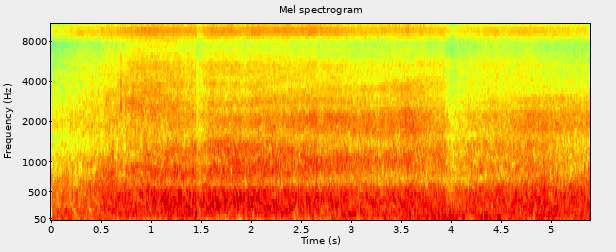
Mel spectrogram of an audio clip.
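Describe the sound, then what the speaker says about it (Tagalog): Large ocean waves roll in at low tide with a loud, continuous churning wash, heavy wind buffeting the microphone throughout and no voices. "Medyo malaki po yung alon."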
